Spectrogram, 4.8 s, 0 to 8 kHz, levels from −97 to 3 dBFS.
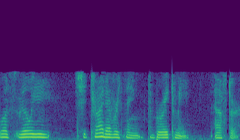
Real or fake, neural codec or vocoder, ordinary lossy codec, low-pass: fake; codec, 44.1 kHz, 7.8 kbps, Pupu-Codec; AAC, 16 kbps; 7.2 kHz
